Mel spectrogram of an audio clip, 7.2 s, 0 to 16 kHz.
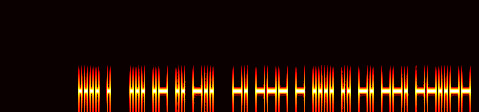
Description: Morse code, heard as a keyed tone, about 28 wpm, 700 Hz. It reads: HE SAID NOTHING,
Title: Sentences from Top 1500 Words 28wpm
